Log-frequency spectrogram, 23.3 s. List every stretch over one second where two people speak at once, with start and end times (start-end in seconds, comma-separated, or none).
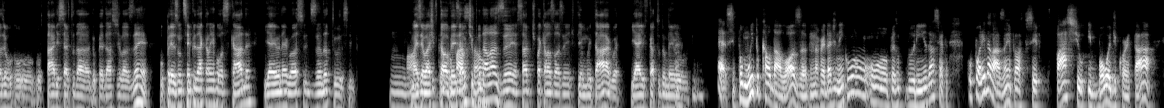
8.2-9.9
